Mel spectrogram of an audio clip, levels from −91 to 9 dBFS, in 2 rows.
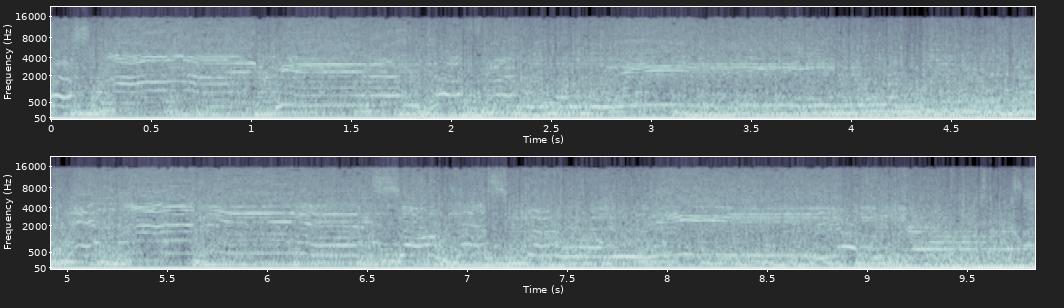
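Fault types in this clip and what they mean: integer read as float: A harsh, extremely loud buzzing square wave runs through the whole clip, snapping between silence and the clipping limit and dropping out in the quietest passages. The 32-bit integer samples are being read as 32-bit floats, so most values land near zero or far beyond full scale.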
